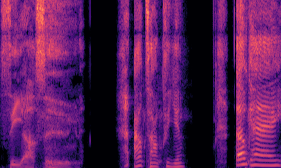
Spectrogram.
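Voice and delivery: play-acted sassy diva voice, swooping and very drawn-out. Mocking a podcaster's sign-off he just played: imitating Stephen A's sassy sign-off. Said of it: "sound all sassy like he a Real Housewife".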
